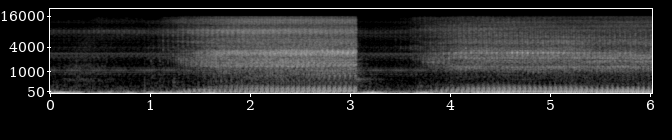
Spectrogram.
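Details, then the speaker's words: Furnace/AC blower motor wired to an extension cord, running on high speed with no blower wheel fitted: smooth, steady electric hum at an even pitch with no rubbing or rattle, slightly louder than lower speeds; normal running. "on the highspeed you can actually hear the motor running a little bit louder with a blower wheel this would be a lot more pronounced"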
